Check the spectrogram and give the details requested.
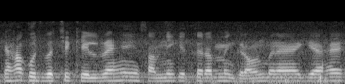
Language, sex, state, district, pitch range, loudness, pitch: Hindi, male, Madhya Pradesh, Katni, 160-170 Hz, -16 LUFS, 165 Hz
